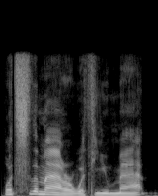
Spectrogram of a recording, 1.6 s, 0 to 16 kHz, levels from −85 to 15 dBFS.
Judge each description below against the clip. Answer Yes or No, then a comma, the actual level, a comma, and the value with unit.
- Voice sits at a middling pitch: Yes, medium, 150 Hz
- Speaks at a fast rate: Yes, fast, 225 wpm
